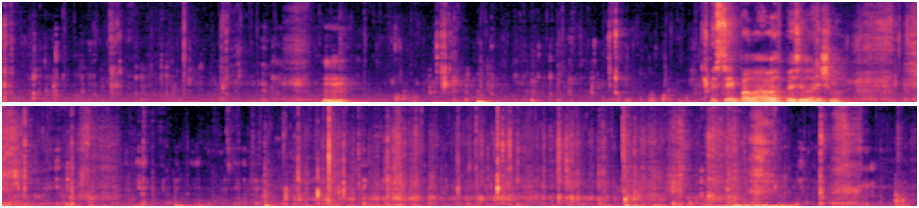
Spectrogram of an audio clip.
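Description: Crisp food crunches as it is bitten.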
